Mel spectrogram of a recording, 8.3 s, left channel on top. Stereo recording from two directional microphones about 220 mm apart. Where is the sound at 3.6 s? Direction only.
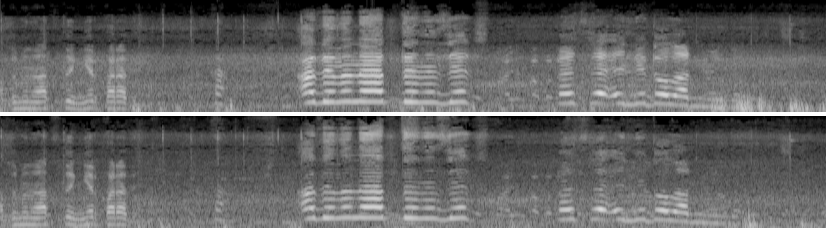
Centre (ahead or behind).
